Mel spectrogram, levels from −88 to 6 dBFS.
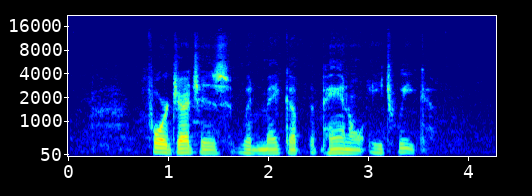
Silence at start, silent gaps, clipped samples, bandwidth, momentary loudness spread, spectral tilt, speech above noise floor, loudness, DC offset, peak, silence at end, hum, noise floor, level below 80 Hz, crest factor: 0.8 s; none; under 0.1%; 15.5 kHz; 13 LU; -6 dB/octave; 37 dB; -35 LUFS; under 0.1%; -14 dBFS; 0.7 s; none; -71 dBFS; -76 dBFS; 22 dB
